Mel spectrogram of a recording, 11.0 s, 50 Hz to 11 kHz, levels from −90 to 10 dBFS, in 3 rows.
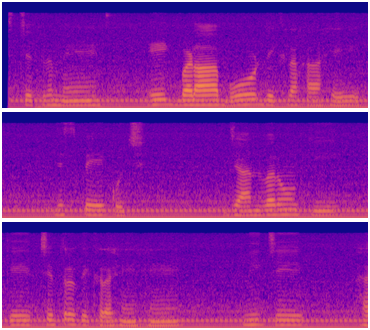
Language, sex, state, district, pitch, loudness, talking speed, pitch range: Hindi, male, Chhattisgarh, Bastar, 95 Hz, -29 LUFS, 110 wpm, 95-140 Hz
